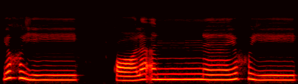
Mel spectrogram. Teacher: یا کے نیچے کھڑی زیر ہے، کھڑی زیر کو بھی ہم ایک حرکت لمبا ادا کرتے ہیں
